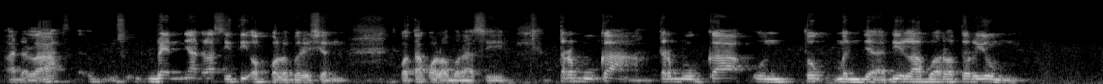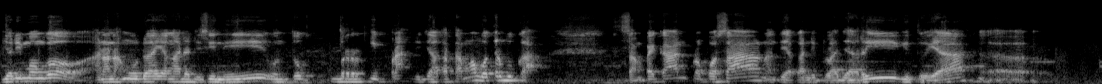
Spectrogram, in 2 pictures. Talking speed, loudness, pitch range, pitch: 95 wpm, -23 LUFS, 110-135 Hz, 125 Hz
